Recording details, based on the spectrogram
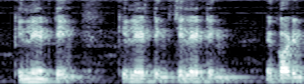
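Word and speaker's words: chelating: Ligand के साथ साथ इसी को बोलते हैं चिलेटिंग, इसी को बोलते हैं नॉर्मल भाषा में किलेटिंग। किलेटिंग चिलेटिंग according to pronunciation से पढ़ते हैं।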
